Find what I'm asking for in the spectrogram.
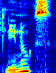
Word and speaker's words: Linux: Den Soundtrenner, den ihr in dieser Episode hört, das ist Linus Torvalds, der vor Jahren einen Namensstreit mal dadurch beigelegt hat, dass er ausgesprochen hat, wie man Linux spricht, nämlich Linux. Ich habe einige Kollegen, die sprechen Linux, Linux und das ist leider falsch.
